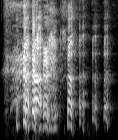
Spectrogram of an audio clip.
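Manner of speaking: a loud, high burst of laughter. Real, not acted. Friend insists there's time, big loud laugh. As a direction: laugh it off before the long story. Asked to tell long story.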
